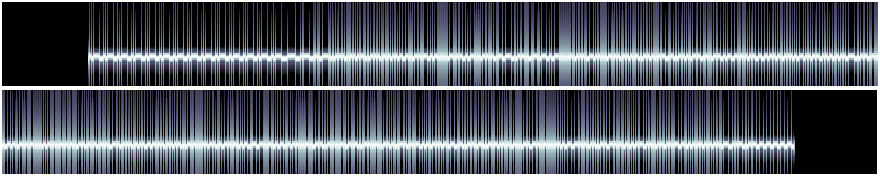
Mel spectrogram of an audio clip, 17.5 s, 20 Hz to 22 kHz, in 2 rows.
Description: NAVTEX (SITOR-B), 100 baud, 170 Hz shift, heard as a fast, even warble, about 1500 Hz centre. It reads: SIN EMBARGO TAYLOR, UNA VEZ NOMINADO Y ELEGIDO, DEMOSTRO QUE TENIA SUS PROPIOS PLANES.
